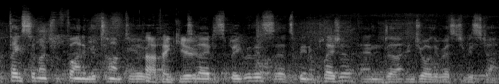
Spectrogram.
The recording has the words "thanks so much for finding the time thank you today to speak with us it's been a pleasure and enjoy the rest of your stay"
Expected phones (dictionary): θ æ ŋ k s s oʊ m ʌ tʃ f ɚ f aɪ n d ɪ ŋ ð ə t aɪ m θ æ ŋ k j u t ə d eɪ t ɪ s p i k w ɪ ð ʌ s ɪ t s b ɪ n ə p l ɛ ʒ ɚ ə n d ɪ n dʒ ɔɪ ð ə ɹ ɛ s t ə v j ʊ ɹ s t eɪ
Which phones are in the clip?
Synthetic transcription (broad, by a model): θ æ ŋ k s s oʊ m ʌ tʃ f ɚ f aɪ n d ɪ ŋ ð ə t aɪ m θ æ ŋ k j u t ə d eɪ t ɪ s p i k w ɪ ð ʌ s ɪ t s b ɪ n ə p l ɛ ʒ ɚ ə n ɪ n dʒ ɔɪ ð ə ɹ ɛ s t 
